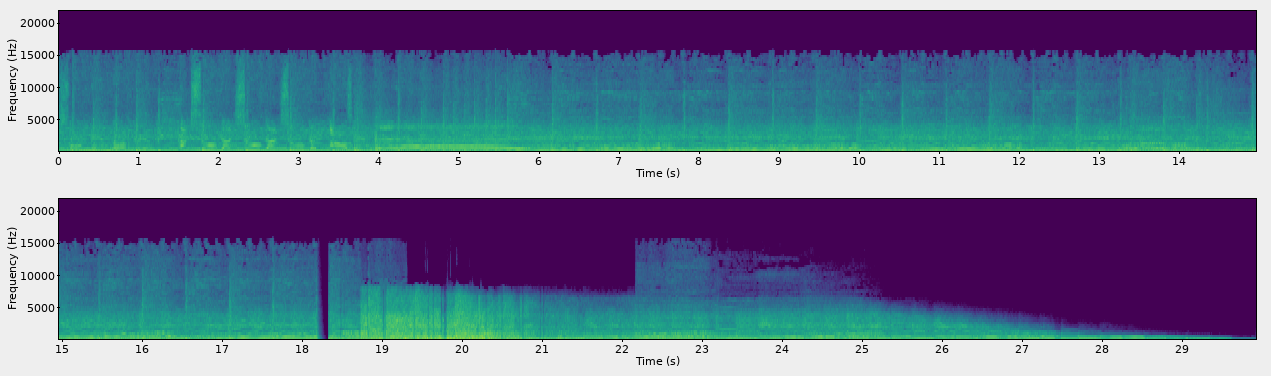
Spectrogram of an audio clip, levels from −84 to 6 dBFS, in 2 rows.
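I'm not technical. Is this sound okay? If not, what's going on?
No, it has several faults, all in the second half.

At 18.19 to 18.36 s there is a call audio freeze: the sound stretches into a fading buzz with a brief silence, then resumes where it stopped. The likely cause is delayed packets that left the receiver nothing to play.

Right after, at 18.48 to 18.51 s and again at 18.53 to 18.56 s, come two short concealed packet losses. Small pieces never arrived in time, so the receiver patched each gap by extending the previous sound, which makes a quick smear or wobble.

From 18.74 to 23.48 s there is a call bitrate drop. The connection squeezed the audio much harder, so it turns rough and muffled, with everything above 8 kHz gone. It is at its worst for about 1.7 s before recovering.

From 25.98 to 27.83 s a jitter buffer speed-up plays the sound about 5% fast at unchanged pitch. Around a tenth of a second was trimmed in small slices to catch up after the earlier delay, so it sounds slightly hurried.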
